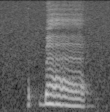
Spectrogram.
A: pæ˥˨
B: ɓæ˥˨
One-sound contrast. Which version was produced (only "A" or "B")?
B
